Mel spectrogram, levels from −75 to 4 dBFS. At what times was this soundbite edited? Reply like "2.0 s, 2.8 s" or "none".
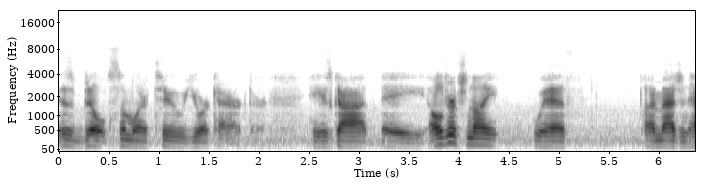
3.6 s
